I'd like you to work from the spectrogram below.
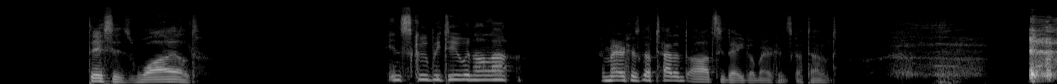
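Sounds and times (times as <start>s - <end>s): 
speech: 0.9s - 2.1s, 3.9s - 5.3s, 6.0s - 8.4s
breathing: 8.5s - 10.0s
person coughing: 10.3s - 10.5s.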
